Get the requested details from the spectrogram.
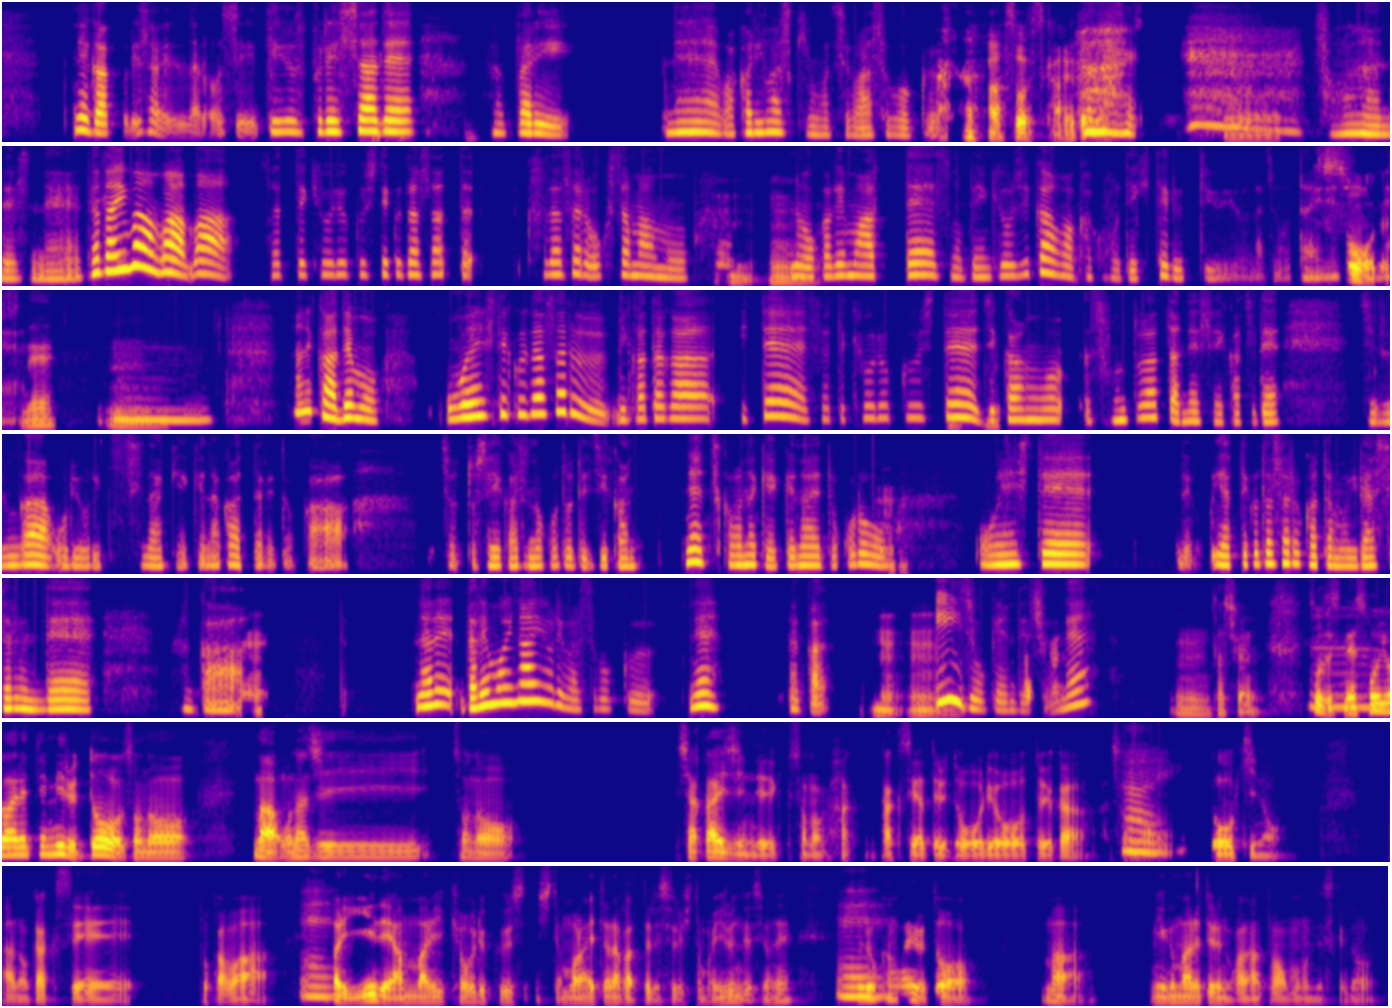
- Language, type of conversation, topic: Japanese, advice, 仕事で昇進や成果を期待されるプレッシャーをどのように感じていますか？
- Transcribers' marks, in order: distorted speech; chuckle; tapping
